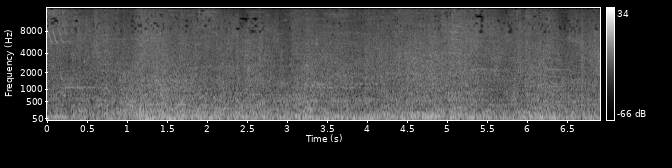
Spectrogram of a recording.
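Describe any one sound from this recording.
Spell effects burst and crackle in a fast game fight.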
